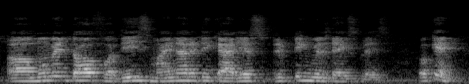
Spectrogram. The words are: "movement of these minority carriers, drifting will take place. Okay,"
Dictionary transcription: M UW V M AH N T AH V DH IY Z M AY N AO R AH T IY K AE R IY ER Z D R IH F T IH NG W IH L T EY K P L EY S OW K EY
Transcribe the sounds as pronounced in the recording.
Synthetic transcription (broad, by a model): M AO M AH N T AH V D IY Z M AY N AO R AH T IY K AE R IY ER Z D R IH P T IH NG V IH L T EY K P L EY S OW K EY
